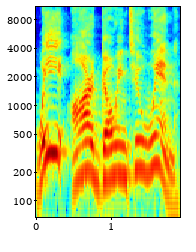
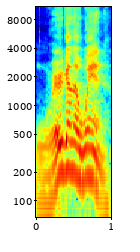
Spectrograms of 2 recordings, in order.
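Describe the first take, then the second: First: The words are said fully and separately. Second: The words blend into a short reduced form. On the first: "instead of going to" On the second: "native speakers say gonna"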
